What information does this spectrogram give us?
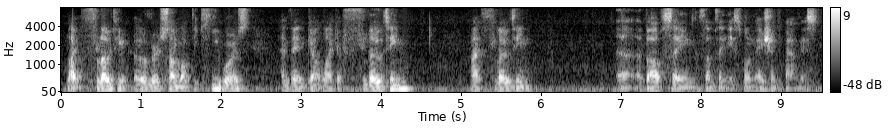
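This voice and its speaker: A man's voice: sits low, slight background noise. A man in his thirties whose first language is Chinese, chatting casually on a live stream as a language teacher, rambling and hesitant. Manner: rambling, hesitant, loose phrasing.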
